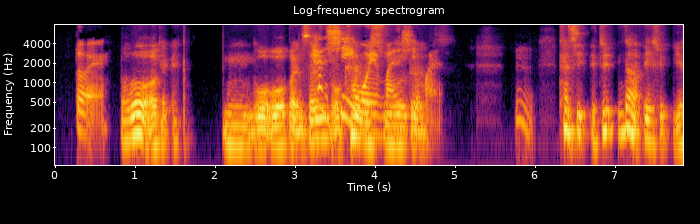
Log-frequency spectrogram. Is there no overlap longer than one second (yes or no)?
no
